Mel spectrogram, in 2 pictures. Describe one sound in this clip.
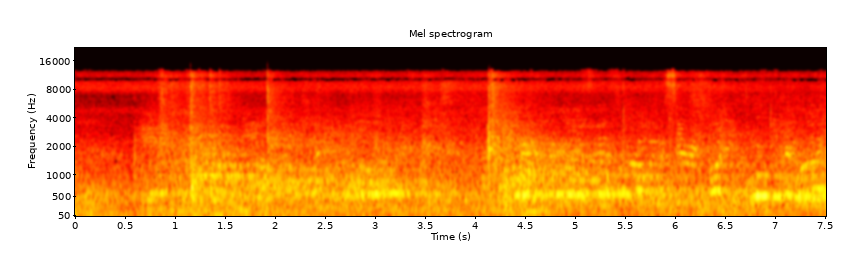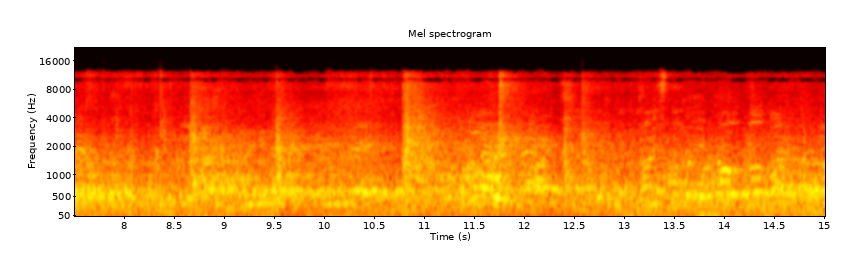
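Players shout to one another across an echoing rink.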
